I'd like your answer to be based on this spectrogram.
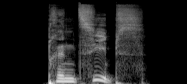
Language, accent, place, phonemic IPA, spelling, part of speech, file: German, Germany, Berlin, /pʁɪnˈtsiːps/, Prinzips, noun, De-Prinzips.ogg
- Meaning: genitive singular of Prinzip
